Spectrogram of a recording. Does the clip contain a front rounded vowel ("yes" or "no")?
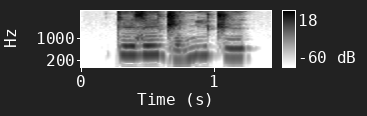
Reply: no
